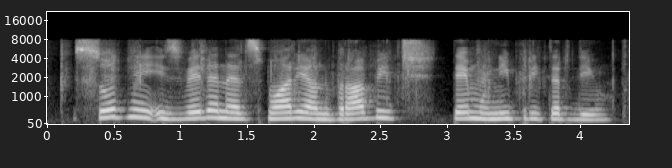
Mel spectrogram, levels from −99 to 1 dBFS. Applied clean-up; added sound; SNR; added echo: neural mask model RNNoise.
